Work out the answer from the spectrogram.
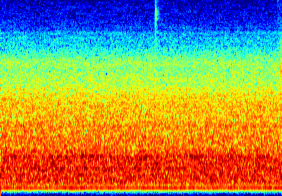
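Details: Constant low hum and even noise, like a fan or room air, run throughout with no calls.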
